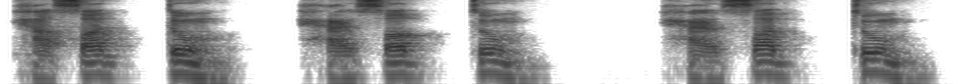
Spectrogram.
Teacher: Jadi langsung masuk ke huruf ta-nya. Ini dal sukun bertemu dengan ta yang berharokat dhammah.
